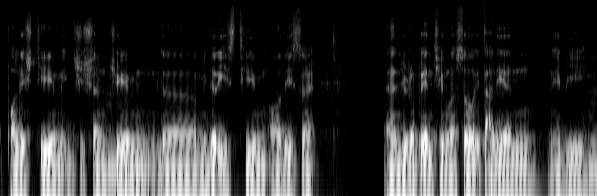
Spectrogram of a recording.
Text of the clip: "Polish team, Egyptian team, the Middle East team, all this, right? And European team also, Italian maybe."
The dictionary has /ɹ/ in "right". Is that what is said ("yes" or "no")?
no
